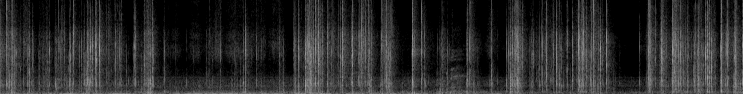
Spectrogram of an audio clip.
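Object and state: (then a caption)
Plastic candy pouch. A pink, flexible plastic SweeTarts Ropes candy bag, full of rope candy, is held in both hands and crinkled and squeezed with the fingertips. Dense, bright, crackly crinkles come in quick bursts with short quieter pauses between them. A faint low rumble sits underneath during the first half.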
